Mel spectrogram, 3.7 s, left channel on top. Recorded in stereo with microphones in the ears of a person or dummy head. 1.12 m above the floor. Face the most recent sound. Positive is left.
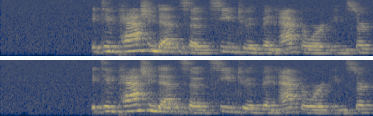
turn(degrees=-30)  # may be behind; listen again after turning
